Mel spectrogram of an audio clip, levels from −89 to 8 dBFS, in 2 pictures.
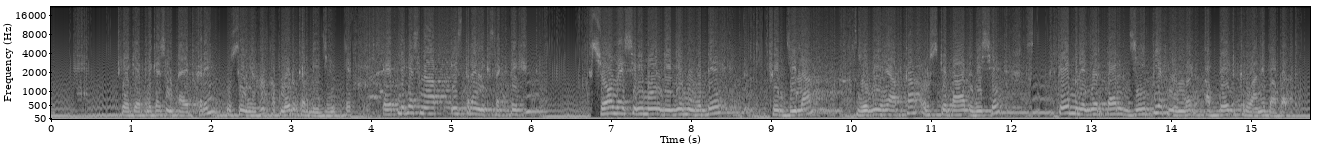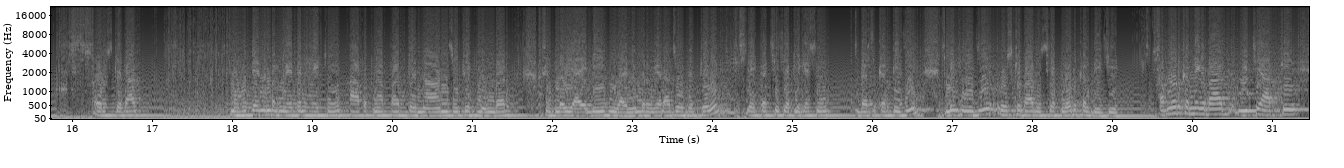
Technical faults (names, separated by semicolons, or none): stuck bit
